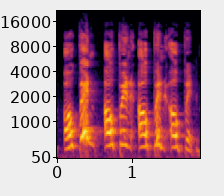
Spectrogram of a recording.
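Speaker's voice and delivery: loud high shouts; furious shouting. Acted. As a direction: hammer out each word furiously. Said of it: "He furiously beat the egg".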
